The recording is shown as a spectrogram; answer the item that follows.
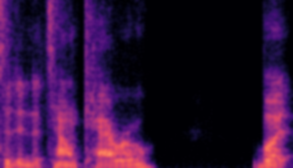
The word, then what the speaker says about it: Cairo: call it they pronounce it in the town Caro but it's it's spelled Cairo New York and there's the oldest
